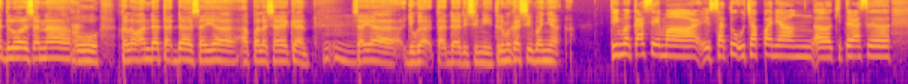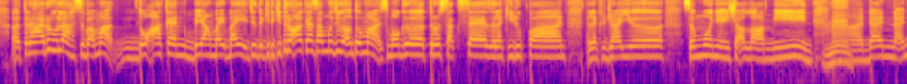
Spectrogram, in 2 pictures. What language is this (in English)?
Malay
